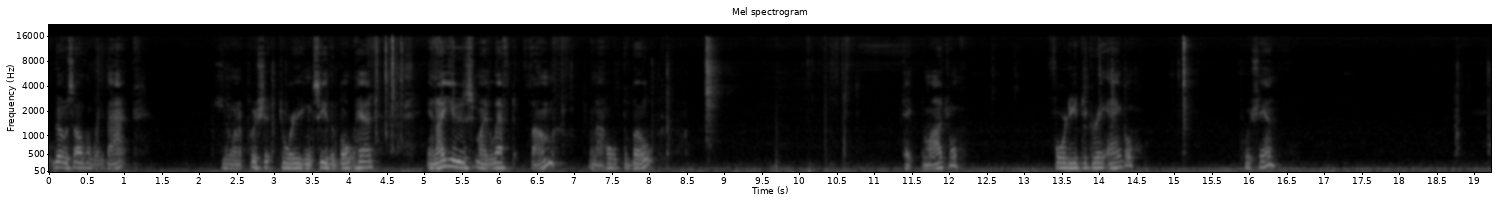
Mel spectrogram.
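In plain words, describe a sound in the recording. A rifle's metal parts click as they are handled.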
